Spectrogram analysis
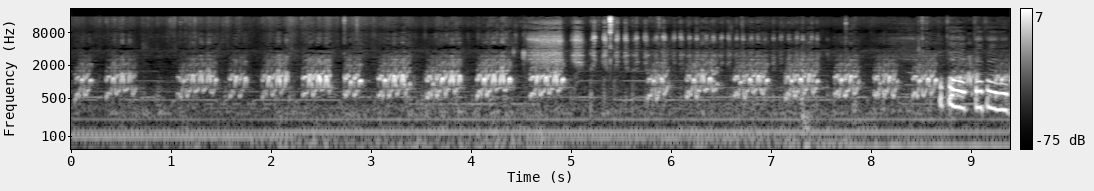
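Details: Pet guinea pig, kept separately beside another it cannot live with, giving a steady run of short, bubbly, stuttering notes about two to three per second, a brief rustle midway, faint household hum beneath.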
